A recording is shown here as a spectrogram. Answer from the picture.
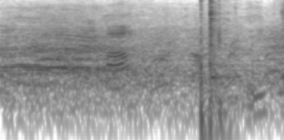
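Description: A basketball bounced once on a hardwood court about one and a half seconds in, a sharp single thud over faint arena murmur.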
